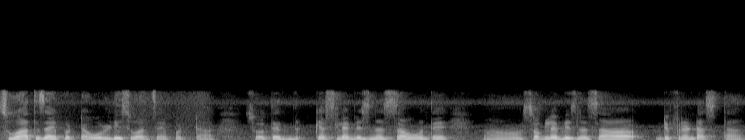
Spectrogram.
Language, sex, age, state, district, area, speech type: Goan Konkani, female, 30-45, Goa, Salcete, rural, spontaneous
